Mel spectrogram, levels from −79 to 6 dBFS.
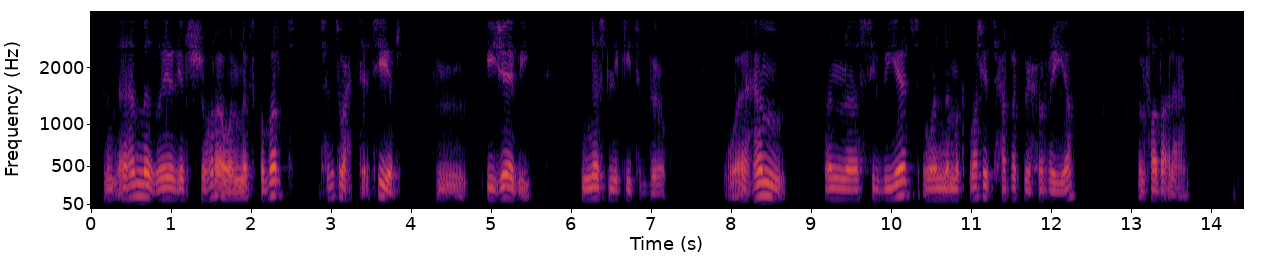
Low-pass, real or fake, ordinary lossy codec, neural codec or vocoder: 3.6 kHz; real; none; none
